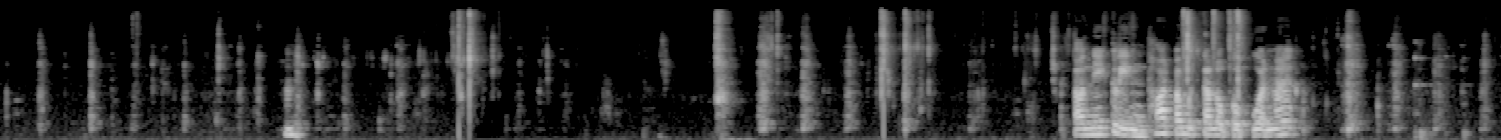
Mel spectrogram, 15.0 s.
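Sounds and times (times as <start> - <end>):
crisp food crackling: 0.3 - 10.8.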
